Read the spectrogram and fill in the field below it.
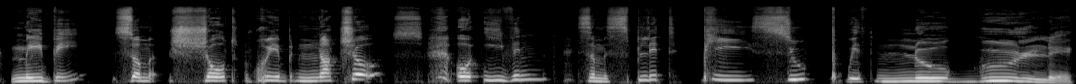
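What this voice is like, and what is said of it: Inconsistent put-on accent, slightly Jamaican. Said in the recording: “You said a little Jamaican at the end of no garlic ... my accent was about as consistent as any accent”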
